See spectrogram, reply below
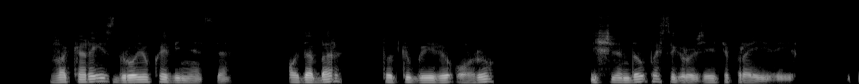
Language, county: Lithuanian, Kaunas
